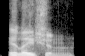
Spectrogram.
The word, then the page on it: illation: British English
